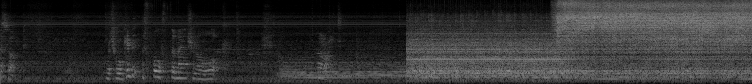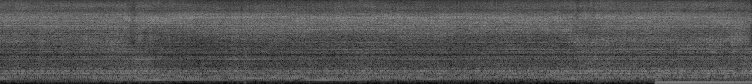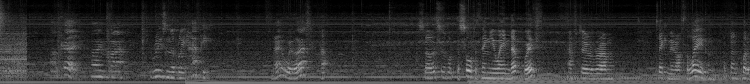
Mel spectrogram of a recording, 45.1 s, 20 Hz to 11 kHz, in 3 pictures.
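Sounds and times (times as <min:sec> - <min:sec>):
wood lathe running: 0:08.1 - 0:30.6
sandpaper hissing on spinning wood: 0:11.0 - 0:30.6.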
